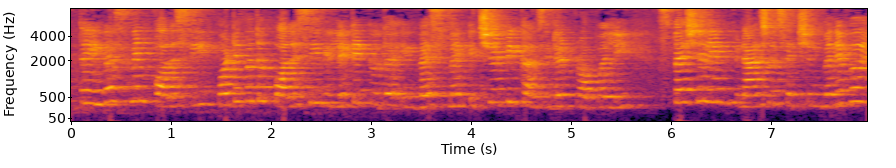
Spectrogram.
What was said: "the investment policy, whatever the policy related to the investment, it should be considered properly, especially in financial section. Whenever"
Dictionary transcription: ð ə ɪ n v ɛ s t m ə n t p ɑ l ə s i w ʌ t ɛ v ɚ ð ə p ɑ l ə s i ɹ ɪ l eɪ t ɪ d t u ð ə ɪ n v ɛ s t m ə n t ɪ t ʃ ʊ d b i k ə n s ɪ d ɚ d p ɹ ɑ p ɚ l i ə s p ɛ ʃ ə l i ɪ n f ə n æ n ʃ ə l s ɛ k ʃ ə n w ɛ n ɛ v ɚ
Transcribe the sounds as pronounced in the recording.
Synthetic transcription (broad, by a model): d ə ɪ n v ɛ s t m ə n t p ɑ l ə s i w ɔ t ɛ v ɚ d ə p ɑ l ə s i ɹ ɪ l eɪ t ɪ d t u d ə ɪ n v ɛ s t m ə n t ɪ t ʃ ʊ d b i k ə n s ɪ d ɚ d p ɹ ɑ p ɚ l i s p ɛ ʃ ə l i ɪ n f ə n æ n ʃ ə l s ɛ k ʃ ə n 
